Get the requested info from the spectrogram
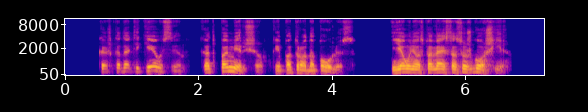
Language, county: Lithuanian, Vilnius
